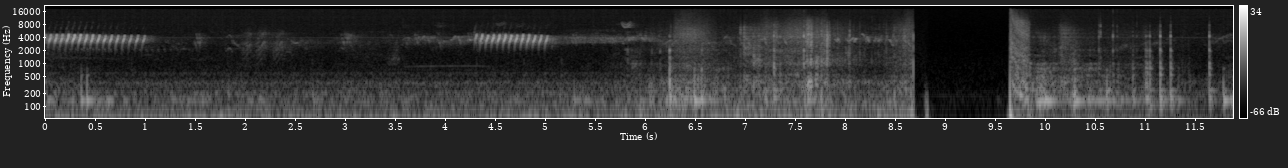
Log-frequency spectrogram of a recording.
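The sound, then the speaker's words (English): A plain titmouse calls in the early morning at a road fork by a creek among sycamores: two short, high, buzzy bursts, faint over steady background noise, followed by scattered rustling. “Plain titmouse at the road fork, Big Creek. The sycamore bird.”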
